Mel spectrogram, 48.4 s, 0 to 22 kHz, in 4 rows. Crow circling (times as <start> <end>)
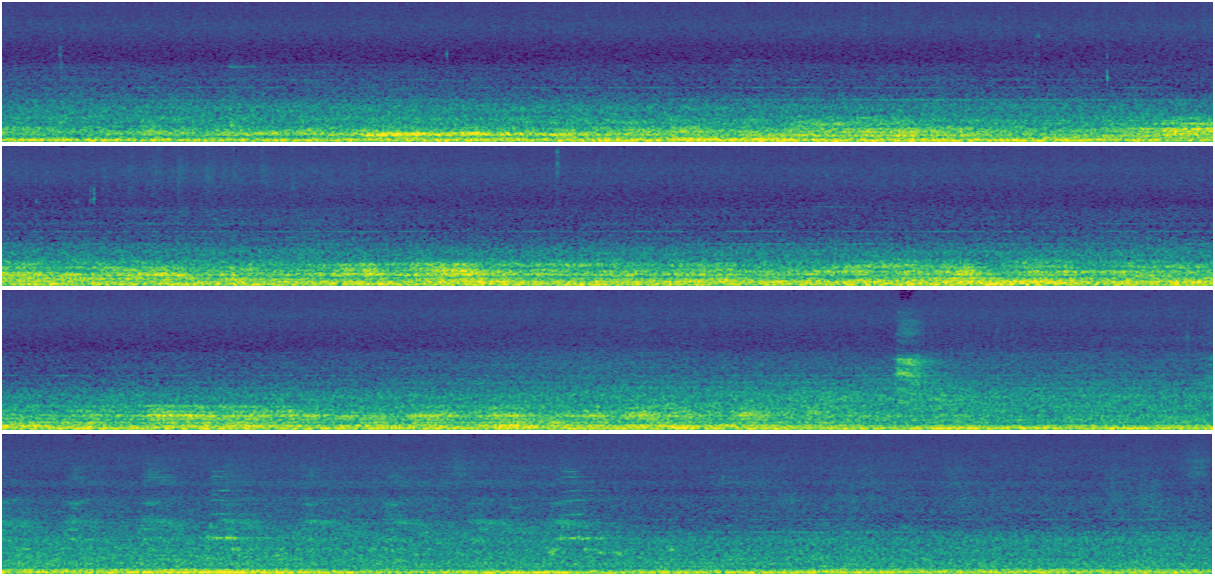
33.2 33.7, 36.3 42.6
